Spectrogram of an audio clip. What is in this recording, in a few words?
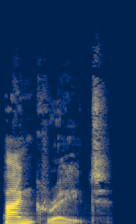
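"bank rate", British English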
